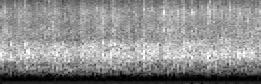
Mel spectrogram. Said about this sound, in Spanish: Y la iglesia dice, si usted ha recibido la enseñanza, dale un aplauso al Señor.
